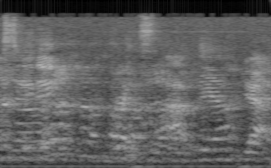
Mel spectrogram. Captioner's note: laughter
